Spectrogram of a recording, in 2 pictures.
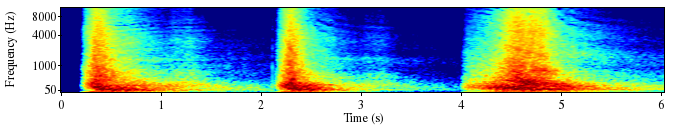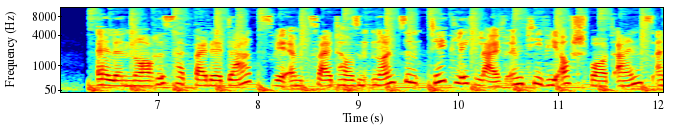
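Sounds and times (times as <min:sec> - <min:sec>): whoosh with low rumble: 0:00.2 - 0:06.3.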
